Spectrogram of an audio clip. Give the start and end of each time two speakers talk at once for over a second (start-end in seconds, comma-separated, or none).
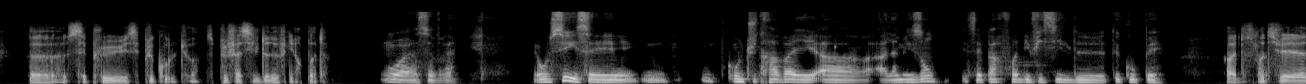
none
